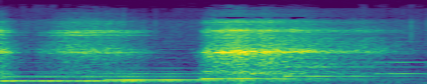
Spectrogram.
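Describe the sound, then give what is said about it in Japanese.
A long exhale during a breathing exercise: a breathy rush starts suddenly midway and fades slowly over steady sustained tones. “はい、息を抜きましょう。”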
